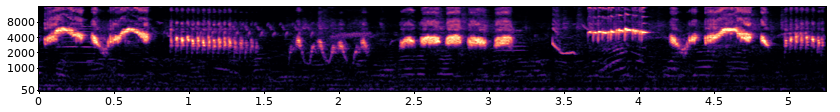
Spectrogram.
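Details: Iranian lark of the Mashhadi type delivering varied song: arched whistled notes, buzzy bursts and quick descending slurs alternating in short phrases over a constant low background hum.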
